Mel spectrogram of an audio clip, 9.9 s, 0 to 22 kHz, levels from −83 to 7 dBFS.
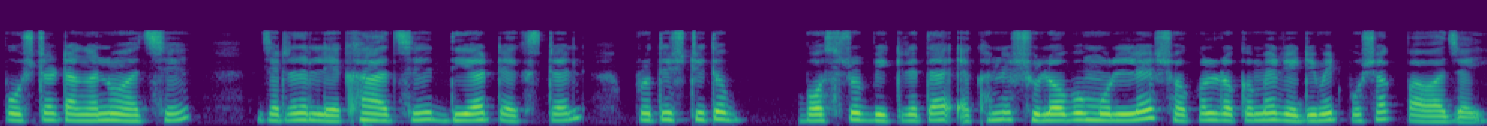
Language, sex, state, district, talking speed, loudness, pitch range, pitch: Bengali, female, Tripura, West Tripura, 120 wpm, -16 LUFS, 190-215 Hz, 200 Hz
